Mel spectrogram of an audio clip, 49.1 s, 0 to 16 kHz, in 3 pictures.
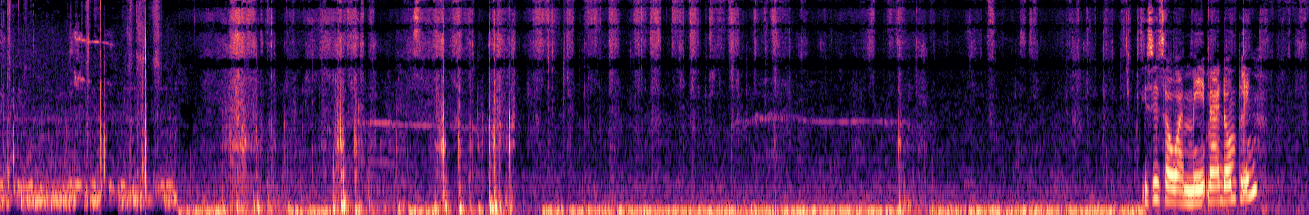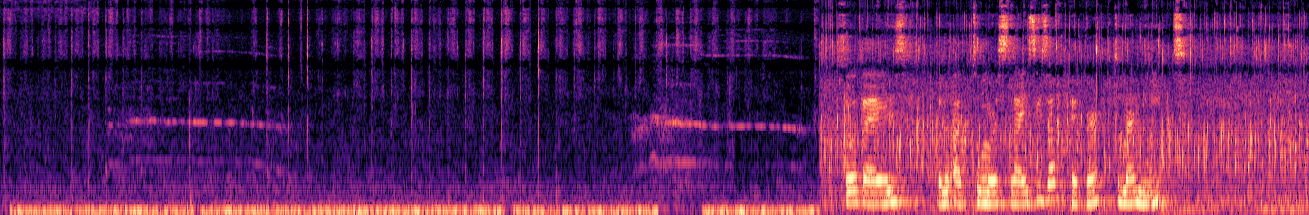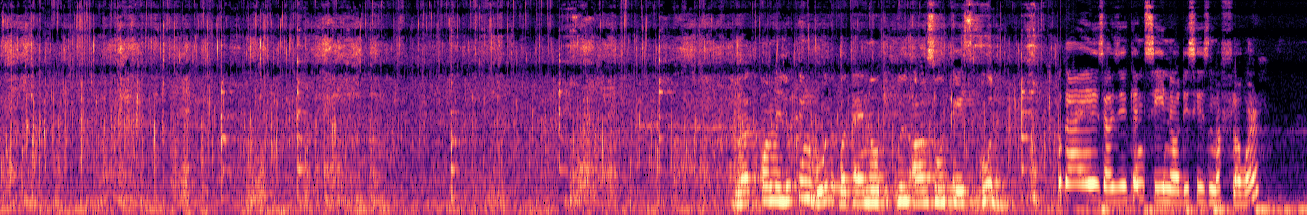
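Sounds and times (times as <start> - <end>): knocks and scrapes: 1.6 - 14.4, 15.8 - 46.0
hands kneading dough: 1.9 - 46.4
steady low rumble: 2.2 - 4.2, 6.8 - 14.4.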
